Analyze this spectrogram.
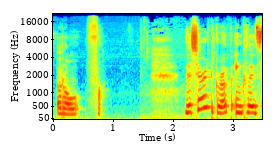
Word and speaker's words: ров: Oh, I also forgot to mention that when the letter V appears at the end of the word, we pronounce it not as V, no, but as F. So it's not rov, but it's rov.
